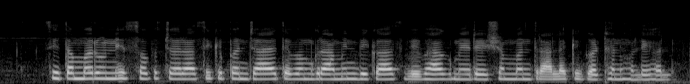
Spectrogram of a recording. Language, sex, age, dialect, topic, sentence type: Magahi, male, 18-24, Southern, agriculture, statement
